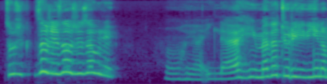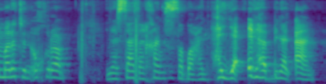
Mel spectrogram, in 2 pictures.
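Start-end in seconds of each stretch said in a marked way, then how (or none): 0.1-1.2 high loud repeated call; wife waking her husband, calling loud and high. Acted. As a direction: rouse him out of bed. Wife wakes husband at dawn.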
